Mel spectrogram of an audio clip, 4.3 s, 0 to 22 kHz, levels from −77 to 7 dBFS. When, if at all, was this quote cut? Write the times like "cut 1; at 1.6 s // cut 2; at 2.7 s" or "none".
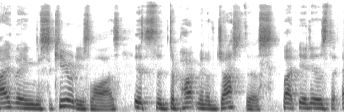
cut 1; at 1.5 s // cut 2; at 3.4 s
